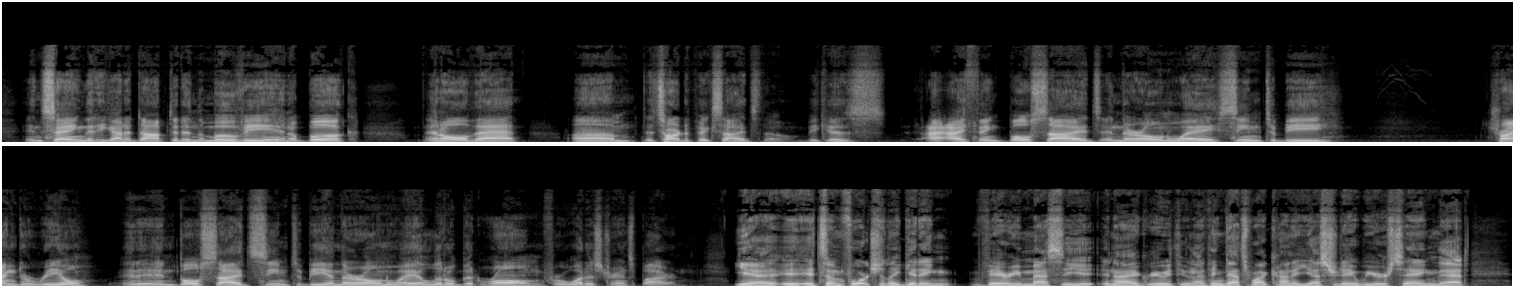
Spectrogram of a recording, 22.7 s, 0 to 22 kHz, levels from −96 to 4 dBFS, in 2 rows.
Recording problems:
none

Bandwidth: 15 kHz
